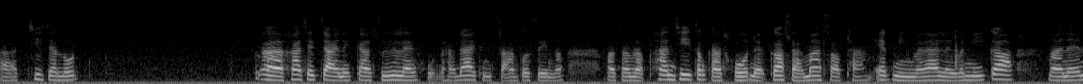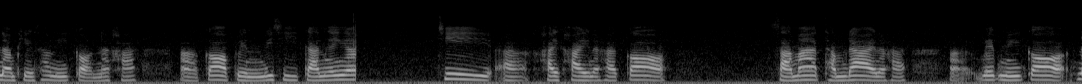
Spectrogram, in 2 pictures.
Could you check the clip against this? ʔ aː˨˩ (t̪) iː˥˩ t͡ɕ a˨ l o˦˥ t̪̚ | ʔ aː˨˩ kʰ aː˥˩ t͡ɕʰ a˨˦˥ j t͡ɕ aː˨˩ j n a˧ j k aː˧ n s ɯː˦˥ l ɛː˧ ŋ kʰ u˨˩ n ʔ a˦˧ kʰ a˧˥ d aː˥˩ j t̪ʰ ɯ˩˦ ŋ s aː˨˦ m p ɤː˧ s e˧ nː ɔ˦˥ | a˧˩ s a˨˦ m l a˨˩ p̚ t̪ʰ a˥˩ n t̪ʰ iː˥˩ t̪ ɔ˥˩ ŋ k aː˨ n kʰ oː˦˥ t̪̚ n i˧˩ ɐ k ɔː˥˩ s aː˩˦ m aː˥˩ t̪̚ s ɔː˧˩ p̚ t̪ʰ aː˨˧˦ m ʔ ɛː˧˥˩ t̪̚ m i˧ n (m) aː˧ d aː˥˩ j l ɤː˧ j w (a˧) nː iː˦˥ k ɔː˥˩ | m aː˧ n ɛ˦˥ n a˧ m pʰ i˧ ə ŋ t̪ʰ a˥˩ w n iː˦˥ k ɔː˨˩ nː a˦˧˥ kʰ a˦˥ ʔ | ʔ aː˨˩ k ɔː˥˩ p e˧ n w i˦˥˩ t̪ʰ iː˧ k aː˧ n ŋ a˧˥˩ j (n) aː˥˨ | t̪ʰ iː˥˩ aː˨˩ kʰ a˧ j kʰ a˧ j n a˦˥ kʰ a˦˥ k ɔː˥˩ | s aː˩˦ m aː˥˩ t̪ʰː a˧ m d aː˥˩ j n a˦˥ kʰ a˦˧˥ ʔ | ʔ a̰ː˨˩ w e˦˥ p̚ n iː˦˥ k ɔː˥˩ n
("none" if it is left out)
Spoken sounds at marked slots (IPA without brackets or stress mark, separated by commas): t̪ʰ, m, a˧, ŋ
